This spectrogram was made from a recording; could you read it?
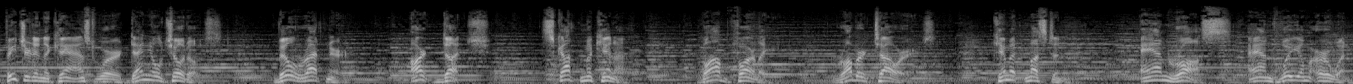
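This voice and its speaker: A man's voice: fairly high pitch, sing-song, slow, long pauses. A man announcing and narrating an old-time radio adventure serial in a theatrical, declamatory way. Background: dramatic music.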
